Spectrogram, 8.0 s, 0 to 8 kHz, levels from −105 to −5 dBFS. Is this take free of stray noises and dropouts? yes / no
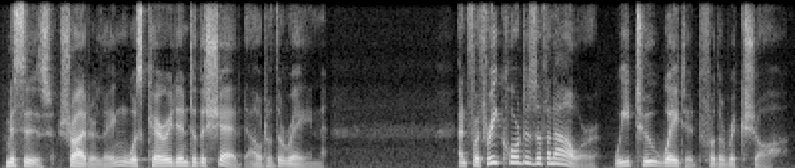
yes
